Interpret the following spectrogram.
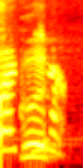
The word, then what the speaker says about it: read: The book I read bacanya redak itu verb du nak. Bacanya red itu verb 2.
